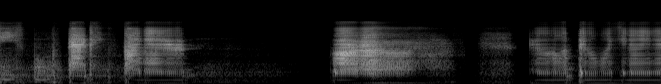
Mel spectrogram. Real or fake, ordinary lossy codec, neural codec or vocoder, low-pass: fake; none; codec, 16 kHz, 0.3 kbps, FocalCodec; none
